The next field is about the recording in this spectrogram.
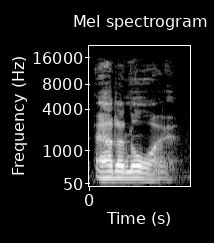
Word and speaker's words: Adonai: The word here is Strong's number 0136, pronounced Adonai.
